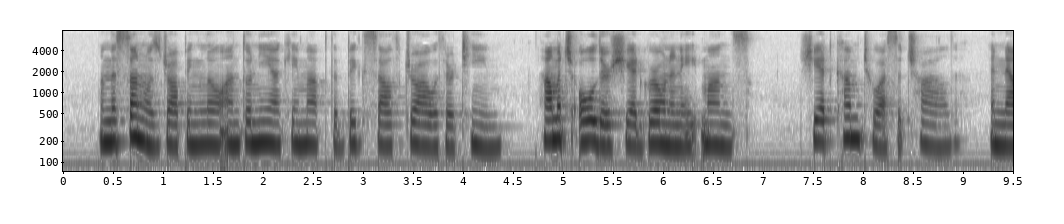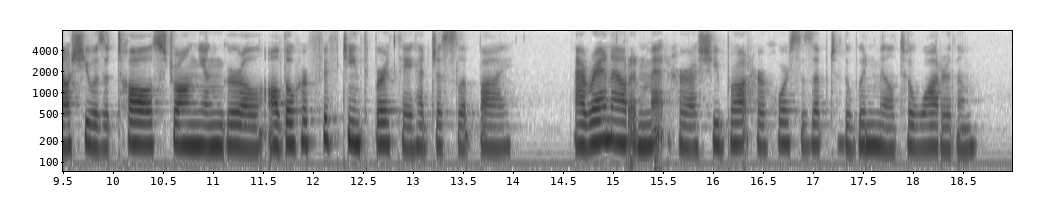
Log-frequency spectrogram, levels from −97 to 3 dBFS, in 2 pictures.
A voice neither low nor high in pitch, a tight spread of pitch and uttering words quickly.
Yes: medium, 180 Hz; narrow, 1.6 semitones; fast, 210 wpm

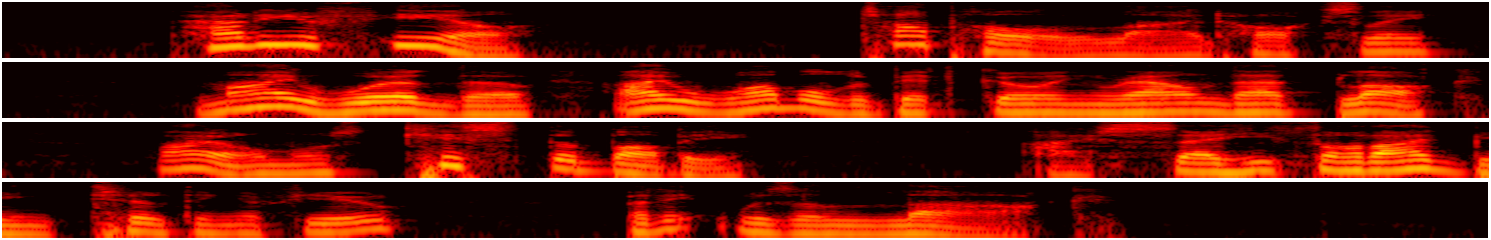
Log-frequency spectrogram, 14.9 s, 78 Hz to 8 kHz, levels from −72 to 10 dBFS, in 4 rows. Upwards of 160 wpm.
No: average, 155 wpm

